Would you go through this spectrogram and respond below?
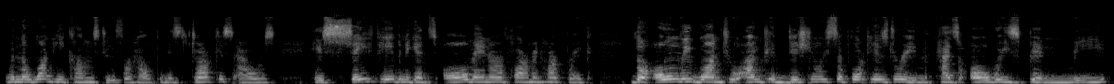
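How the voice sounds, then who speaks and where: Man acting a husky, coldly menacing father. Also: on the low side, steady tone, normal speed, lightly acted, low-quality recording. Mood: icy, menacing. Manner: smooth-talking, icily polite, biting. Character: cold, menacing, possessive father with villainous air. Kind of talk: acted fan fiction audio drama.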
